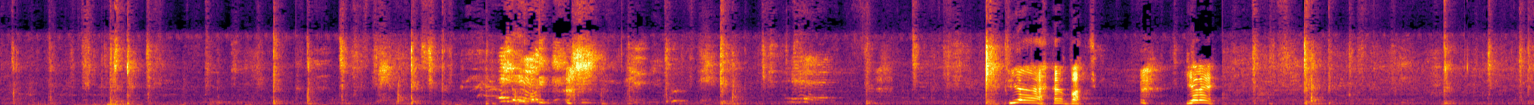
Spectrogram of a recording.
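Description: A cricket ball bounces and knocks on a hard concrete floor.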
